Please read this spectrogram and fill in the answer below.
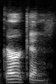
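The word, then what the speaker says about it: gherkin: How do you spell it? G H E R K I N. Girkin.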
